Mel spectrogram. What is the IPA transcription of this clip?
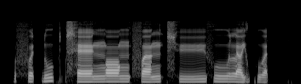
f ɵ˨ t̚ uː˥ k̚ t͡sʰ ɛː˨ ŋ ɔː˧ ŋ f ɐ˨˥ ŋ t͡sʰ yː˨˥ f uː˧ l ɐ˨˥ j kʷ ɐ˨ t̚

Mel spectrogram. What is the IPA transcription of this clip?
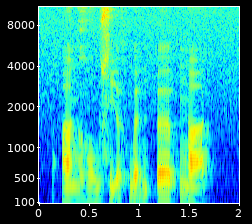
ʔ a˧˩ ŋ ɣ ɔ̤˨˩ w s ḭ˧˨ ə̯ h w ə̰˧˥ n ʔ əː˦˥ p̚ ŋ a˨˩ k̚

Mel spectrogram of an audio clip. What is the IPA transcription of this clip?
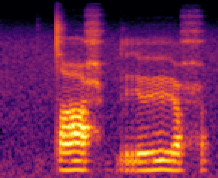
tˤ ɑ˩˧˩ ħ b r øː˩˧˩ ħ

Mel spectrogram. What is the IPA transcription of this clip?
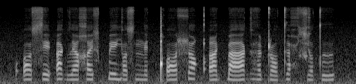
ʔ ɔ s e ʔ a ɡ l ɛ χ e ɬ k͡p e j ɔ s ŋ ɛ ǃʼ ɔ ɬ o qʼ i k͡p a ɡʱ a ʈ ɔ t̪ e ħ ɕ ɔ t̪ ɯ

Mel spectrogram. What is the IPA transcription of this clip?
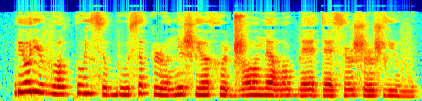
ɾʲ ɔ ɾʲ ə˞ v ʊ lˠ k u lʲ s ʊ b u s ʌ k ɭ ʊ n i ʂ ɾʲ ʌ x ʊ ɖ͡ʐ ɔ n ɛ lˠ u b ɛ t ɛ s ə˞ ʂ ə˞ ʂ lʲ ʊ v

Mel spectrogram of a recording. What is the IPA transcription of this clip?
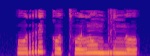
u˨ r ɪ˦ k ʊ˨ tʰ ʊ˨ l ũ˦ b i˦ n ʊ˦

